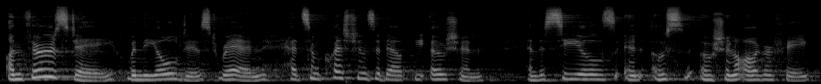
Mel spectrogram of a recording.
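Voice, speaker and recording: A middle-aged woman leading a church service, telling a story in a slow, earnest way into a microphone. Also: fairly high pitch. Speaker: worship leader. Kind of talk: reflective talk at a service. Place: church sanctuary. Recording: reverberant hall.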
